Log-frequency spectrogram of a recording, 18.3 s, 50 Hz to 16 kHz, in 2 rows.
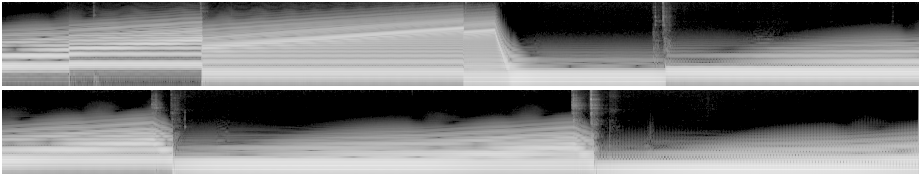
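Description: Moog Sub 37 analog monosynth playing about six sustained single notes that step down in pitch. Each note grows brighter over a few seconds as the filter envelope sweeps the filter open. With the envelope in reset mode, each new key press restarts the sweep from dull.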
